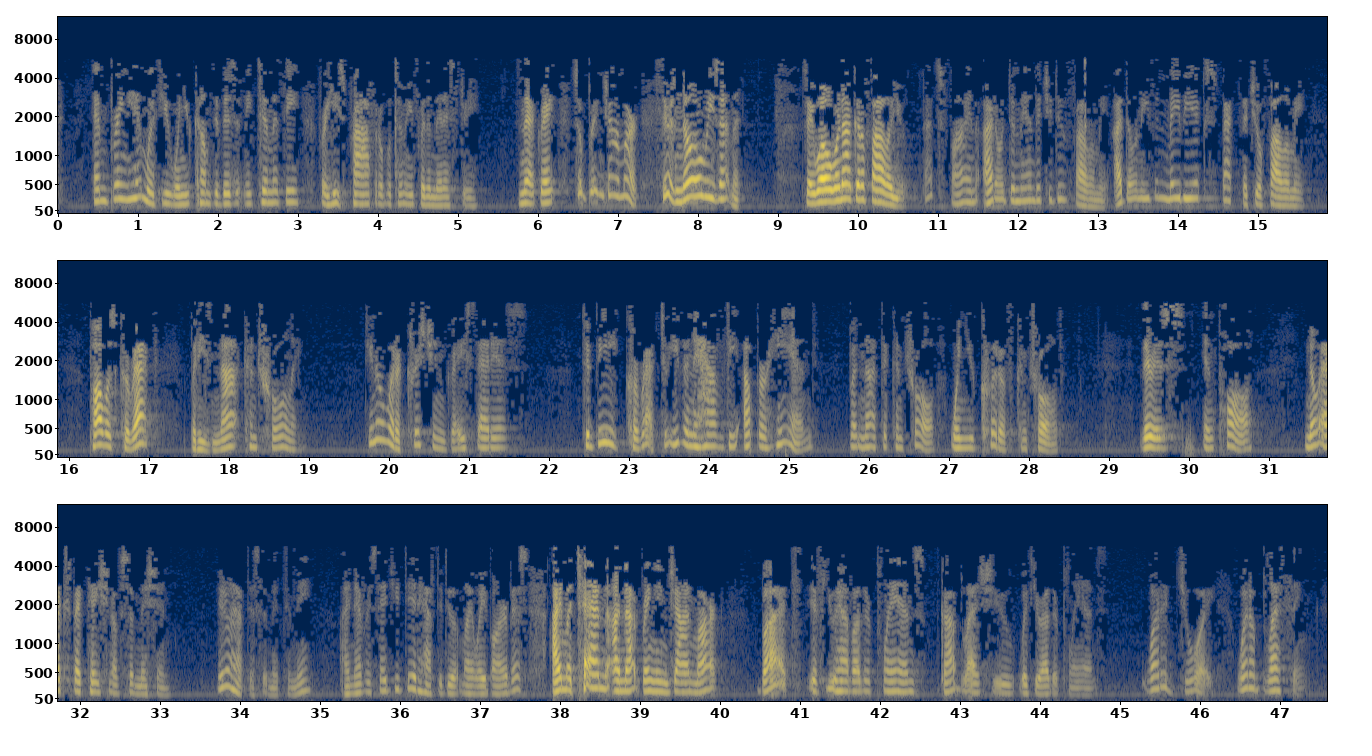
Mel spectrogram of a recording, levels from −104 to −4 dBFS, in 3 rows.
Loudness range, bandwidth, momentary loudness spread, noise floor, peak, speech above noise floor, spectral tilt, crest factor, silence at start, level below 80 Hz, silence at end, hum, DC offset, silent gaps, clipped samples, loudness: 14 LU; 6 kHz; 18 LU; -66 dBFS; -2 dBFS; 38 dB; -9.5 dB/octave; 28 dB; 0.45 s; -74 dBFS; 0.3 s; none; under 0.1%; none; under 0.1%; -28 LUFS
